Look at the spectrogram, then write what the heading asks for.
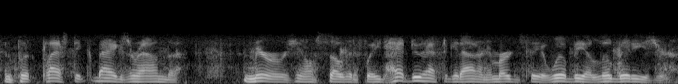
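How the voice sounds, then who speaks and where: A man speaks at a very fast clip in a medium pitch, his intonation fairly even, with noticeable background noise behind him. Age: 60s. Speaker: amateur video maker. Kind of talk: casual video narration. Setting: outdoors.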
